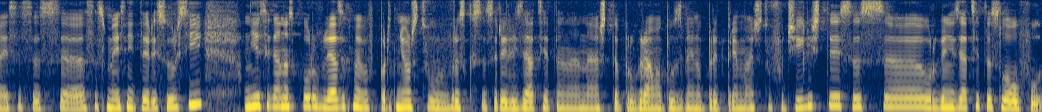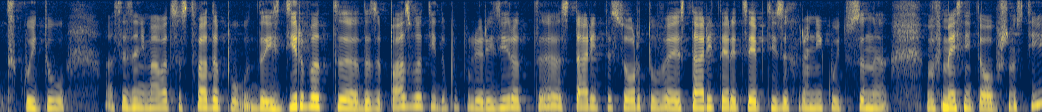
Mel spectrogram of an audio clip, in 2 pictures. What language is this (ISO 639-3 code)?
bul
